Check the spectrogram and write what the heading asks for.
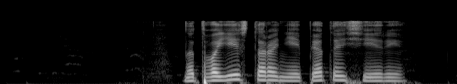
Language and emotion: Russian, neutral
